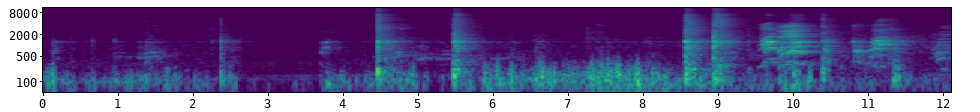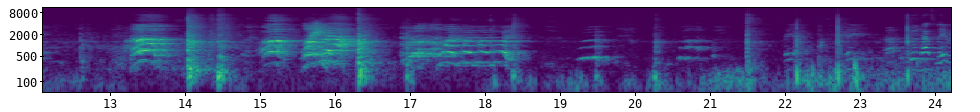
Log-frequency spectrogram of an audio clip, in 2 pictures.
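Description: A ball being kicked during play: a series of sharp thumps spaced irregularly through the stretch, with players' loud shouts and calls in between.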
